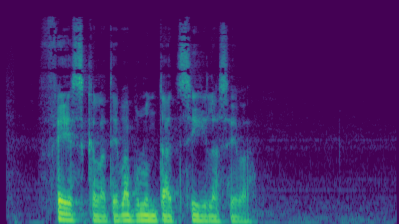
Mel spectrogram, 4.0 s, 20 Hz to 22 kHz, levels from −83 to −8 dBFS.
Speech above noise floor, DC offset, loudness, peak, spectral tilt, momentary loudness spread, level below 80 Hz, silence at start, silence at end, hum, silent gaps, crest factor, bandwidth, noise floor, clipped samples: 32 dB; under 0.1%; -27 LUFS; -8 dBFS; -6 dB/octave; 10 LU; -44 dBFS; 0.45 s; 1.4 s; none; none; 20 dB; 16 kHz; -57 dBFS; under 0.1%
